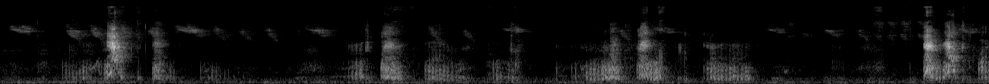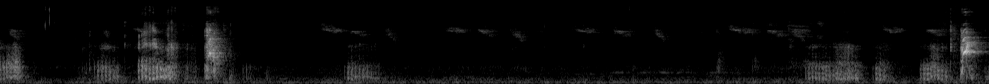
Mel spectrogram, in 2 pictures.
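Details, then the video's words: One-month-old Shih Tzu puppy named Caro getting mad, with her mother Bella: short squeaky yaps and little growly barks in irregular bursts, some high yelps, pauses between outbursts, indoors. "1 month old baby shih tzu gets mad"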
